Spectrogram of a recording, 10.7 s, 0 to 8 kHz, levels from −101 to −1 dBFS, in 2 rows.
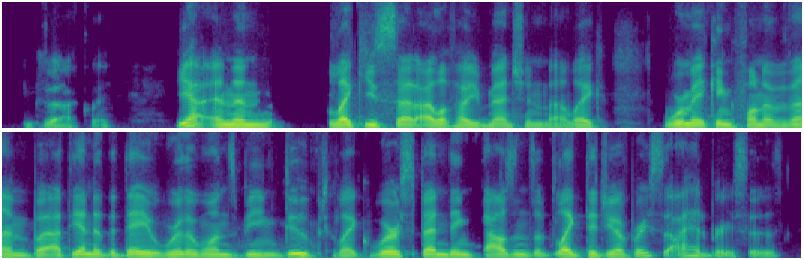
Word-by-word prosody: Exactly. - - -12 0.4
Yeah, - - +4
and 130 +5 +3
then, 130 -2 +4 0.4
like 145 +3 +4
you 130 -2 +4
said, 130 +3 0
I - - 0
love 140 +4 +1
how 145 - -2
you've 120 -3 -1
mentioned 115 -3 -5
that, 100 - -7
like, 120 -2 -3 0.4
we're 130 +3 +3
making 155 -5 +3
fun 130 -1 0
of 110 0 -3
them, 125 -4 -1
but - - -1
at - - -2
the 150 - +1
end 150 0 +3
of 140 - -1
the - - -3
day, 140 -2 +3
we're 130 +4 0
the 140 -2 +1
ones 130 0 -1
being 120 -2 -3
duped, 160 +3 +2
like, 115 -1 -5
we're 145 +5 +3
spending 135 -3 0
thousands 130 -1 -2
of 120 - -7
like, 135 -4 +3
did 135 -4 -1
you 135 - +1
have 135 - -2
braces? 180 +4 -5
I - - -6
had - - -4
braces. - - -9
130 Hz, 250 wpm, -22 LUFS, 120-140 Hz, 0.4 s, Yeah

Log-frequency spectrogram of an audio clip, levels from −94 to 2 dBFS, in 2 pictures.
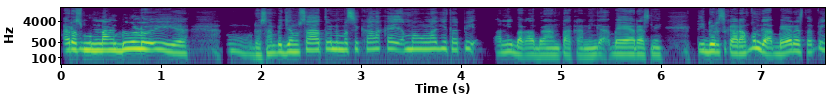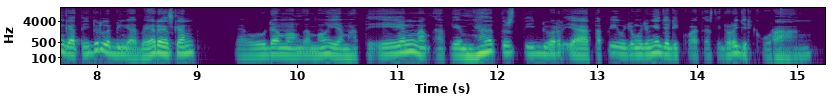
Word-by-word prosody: Harus 230 +1 +5
menang 220 0 +7
dulu, 240 0 +9
iya. 185 -7 0 0.4
Uh, 185 -8 -12
udah 140 - -5
sampai 170 +5 -1
jam 195 -1 +3
1.00 230 +3 +1
nih 235 - +3
masih 230 +1 -1
kalah 245 +1 -5
kayak 240 -3 -2
mau 240 0 +1
lagi, 250 +1 -1
tapi 235 0 -6
eee, 210 -5 -16
nih 190 - -3
bakal 140 -1 -1
berantakan 135 0 -5
nih, 135 - -3
nggak - - -17
beres 150 -1 +1
nih, 140 - -5 0.3
tidur 205 -1 +6
sekarang 165 -1 +1
pun 280 - +4
nggak 145 - +4
beres, 195 +5 +3
tapi 190 +6 -7
nggak 150 0 -2
tidur 200 +7 -4
lebih 150 -4 -5
nggak - - -7
beres 155 +5 0
kan? 160 +2 -4 0.4
Ya 120 - -21
udah 135 +3 -6
mau 135 -2 -7
gak 70 -1 -12
mau 150 - -8
ya 130 -3 -8
matiin, 160 +9 -6
mat 140 - -6
eee, - - -22
gamenya 130 +8 -3
terus 170 -2 -8
tidur 155 +1 -9
ya, 65 - -4
tapi 160 - -10
ujung-ujungnya 140 +2 -6
jadi 135 -2 -6
kualitas 130 +1 -18
tidurnya 140 +5 -8
jadi - - -25
kurang. 120 +3 -15
165 Hz, 220 wpm, -24 LUFS, 140-220 Hz, 0.4 s, dulu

